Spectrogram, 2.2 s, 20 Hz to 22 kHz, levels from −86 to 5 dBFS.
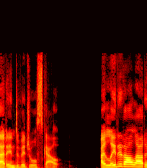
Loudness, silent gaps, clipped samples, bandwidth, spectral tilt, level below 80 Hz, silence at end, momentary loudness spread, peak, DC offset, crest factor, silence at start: -22 LUFS; 1.19-1.44 s; under 0.1%; 15.5 kHz; -3 dB/octave; -66 dBFS; 0 s; 12 LU; -4 dBFS; under 0.1%; 18 dB; 0 s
